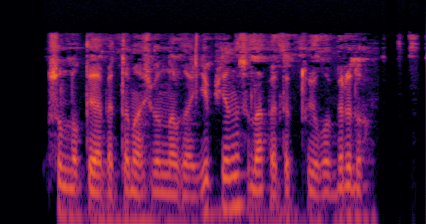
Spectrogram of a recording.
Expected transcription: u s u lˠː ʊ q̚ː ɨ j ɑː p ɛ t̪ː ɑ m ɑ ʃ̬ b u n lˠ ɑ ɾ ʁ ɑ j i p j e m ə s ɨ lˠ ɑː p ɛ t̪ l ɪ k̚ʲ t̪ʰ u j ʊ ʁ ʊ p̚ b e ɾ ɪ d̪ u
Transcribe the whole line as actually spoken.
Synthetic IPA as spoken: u s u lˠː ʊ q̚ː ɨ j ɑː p ɛ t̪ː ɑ m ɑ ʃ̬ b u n lˠ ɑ ɾ ʁ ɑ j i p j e ŋ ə s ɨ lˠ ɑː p ɛ t̪ l ɪ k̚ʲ t̪ʰ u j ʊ ʁ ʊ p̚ b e ɾ ɪ d̪ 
